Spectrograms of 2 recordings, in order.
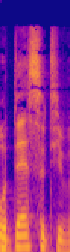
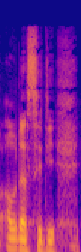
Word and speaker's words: Audacity: Audacity wird das tatsächlich ausgesprochen. Aber ich finde Outer oh, City richtig kacke, Alter. Ich nenne das auch Outer City.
